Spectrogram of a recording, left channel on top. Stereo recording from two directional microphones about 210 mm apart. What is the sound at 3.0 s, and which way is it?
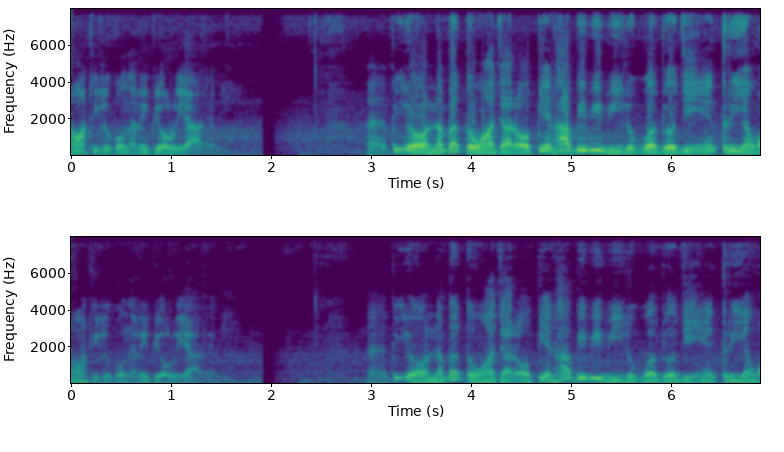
Speech, 15° left (ahead or behind).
